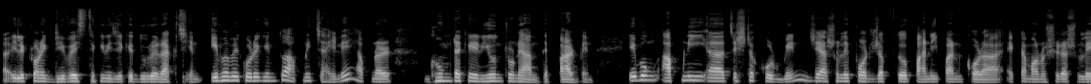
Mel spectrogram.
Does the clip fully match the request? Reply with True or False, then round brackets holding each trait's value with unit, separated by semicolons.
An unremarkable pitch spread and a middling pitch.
True (3.9 semitones; 145 Hz)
